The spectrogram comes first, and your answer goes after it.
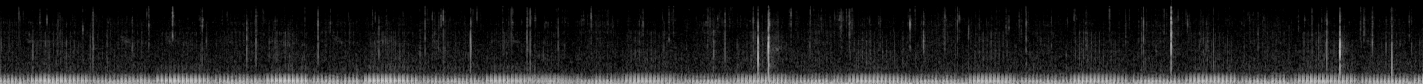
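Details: Cozy cat purr over a fireplace: a steady low rumble with soft rises and falls, overlaid by frequent snapping crackles of burning wood.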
